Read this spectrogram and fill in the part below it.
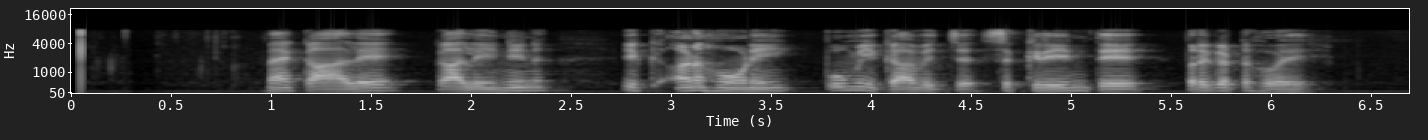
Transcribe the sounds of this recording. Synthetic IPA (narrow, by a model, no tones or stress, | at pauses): mɛ̃ːkaːleːkaːliːnɪn | ɪkəɳɦoːɽ̃iːpuːmiːkãːʋɪt͡ʃsəkɾiːnt̪eːpɾəɡəʈɦoːeː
